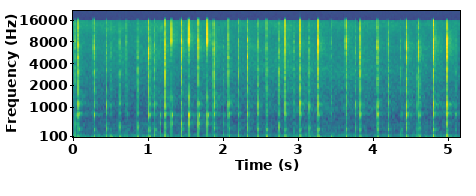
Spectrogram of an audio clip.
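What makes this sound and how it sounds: A small, soft plastic squeeze tube of hand cream, apparently full, is held upright in one hand and tapped and scratched with long painted nails. The result is a rapid, uneven series of short, dry clicks and taps with a dull, low body, bright nail ticks and almost no ring, mixed with faint scratching between hits.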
